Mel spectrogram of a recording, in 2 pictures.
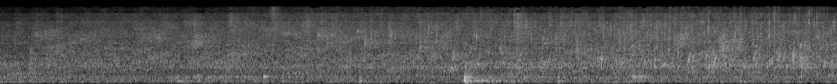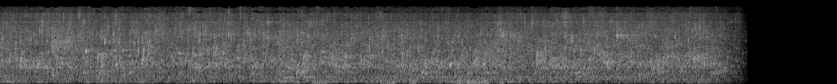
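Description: Water from a tiered stone fountain streaming and splashing steadily into its basin, with one short knock about four and a half seconds in. The sound cuts off abruptly near the end.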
